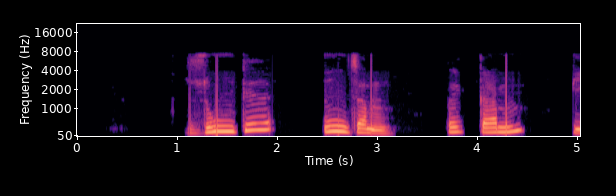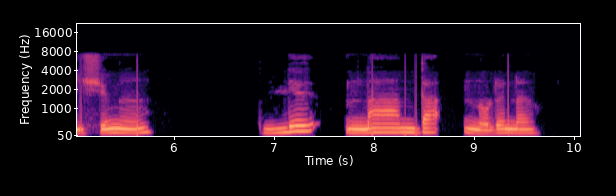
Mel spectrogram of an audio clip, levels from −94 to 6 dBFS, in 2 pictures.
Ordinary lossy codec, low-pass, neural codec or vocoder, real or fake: Opus, 64 kbps; 7.2 kHz; none; real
